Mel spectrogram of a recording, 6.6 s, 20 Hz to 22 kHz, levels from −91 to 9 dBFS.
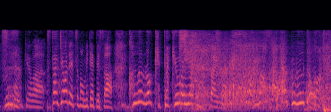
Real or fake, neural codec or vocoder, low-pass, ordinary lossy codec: fake; codec, 16 kHz, 1.1 kbps, Voila-Tokenizer; 7.2 kHz; none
